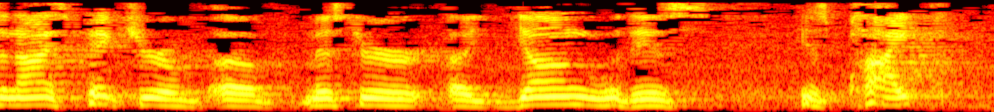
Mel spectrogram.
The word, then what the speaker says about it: Jung: And so he said he likes to quote Carl Jung, who was, or Carl Jung, I think it's pronounced with a Y.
